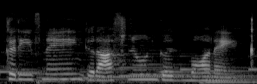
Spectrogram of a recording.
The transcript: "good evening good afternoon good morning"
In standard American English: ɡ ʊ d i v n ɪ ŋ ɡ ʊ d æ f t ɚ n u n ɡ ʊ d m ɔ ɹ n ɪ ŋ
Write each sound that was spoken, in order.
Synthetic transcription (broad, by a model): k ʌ d i b n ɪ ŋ ɡ ʊ d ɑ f n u n ɡ ʊ d m ɔ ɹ n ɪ ŋ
